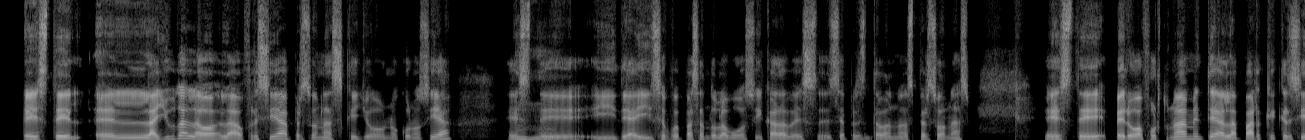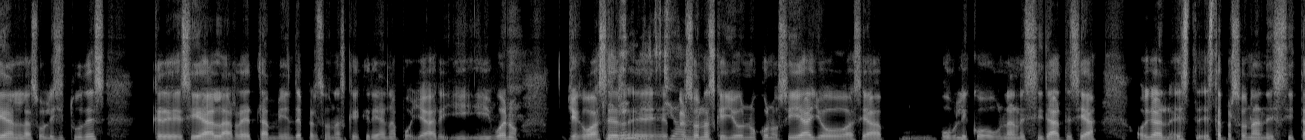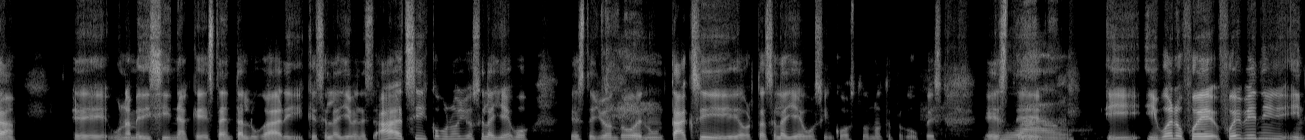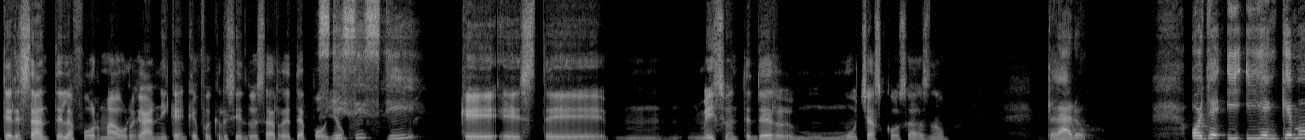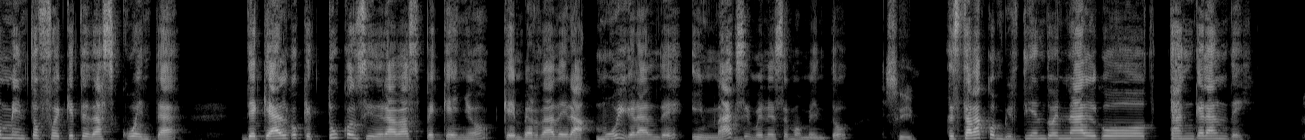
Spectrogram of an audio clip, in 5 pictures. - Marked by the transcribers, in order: other noise; inhale; inhale; surprised: "Guau"; tapping; other background noise
- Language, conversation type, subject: Spanish, podcast, ¿Cómo fue que un favor pequeño tuvo consecuencias enormes para ti?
